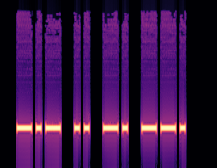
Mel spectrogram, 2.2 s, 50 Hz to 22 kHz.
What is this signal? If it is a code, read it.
Morse code, heard as a keyed tone, about 25 wpm, 1000 Hz. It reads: KING
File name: qotdfiles / 25wpm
